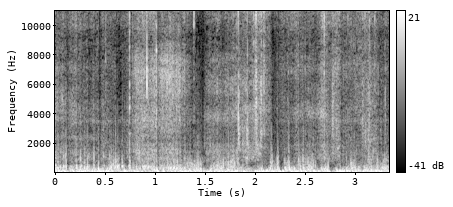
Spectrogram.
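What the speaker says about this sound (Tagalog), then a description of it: "sama ng panahon, lakas ng hangin" Strong wind roars and buffets directly against the microphone during crabbing in bad weather, a loud continuous rumble with gusty rustling throughout.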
